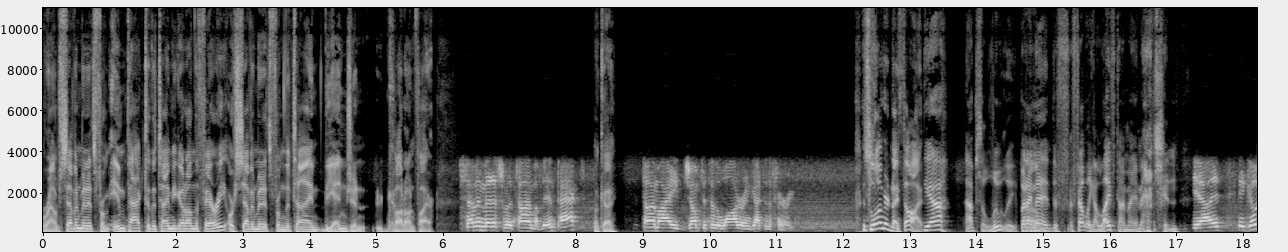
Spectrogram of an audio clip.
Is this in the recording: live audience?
no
